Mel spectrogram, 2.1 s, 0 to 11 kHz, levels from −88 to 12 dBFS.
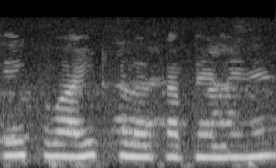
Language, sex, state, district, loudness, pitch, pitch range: Hindi, female, Uttar Pradesh, Lucknow, -14 LUFS, 235 Hz, 225-250 Hz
